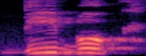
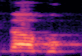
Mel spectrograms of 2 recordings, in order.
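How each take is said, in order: First: 'The' is said with a long 'thee' sound. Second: 'The' is said with a short 'thuh' sound. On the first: That one specific book. "तो द नहीं दी" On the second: Just a book, nothing special. "Simply द book पढ़ेंगे"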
